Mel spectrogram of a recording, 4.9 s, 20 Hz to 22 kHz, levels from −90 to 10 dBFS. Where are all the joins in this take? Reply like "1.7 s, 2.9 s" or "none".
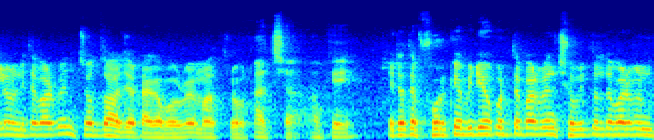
2.8 s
